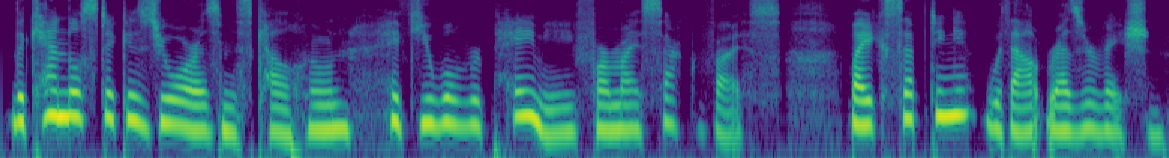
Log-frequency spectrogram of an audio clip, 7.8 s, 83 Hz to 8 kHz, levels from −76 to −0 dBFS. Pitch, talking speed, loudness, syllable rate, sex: 210 Hz, 140 wpm, -18 LUFS, 4.6 syllables/s, female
